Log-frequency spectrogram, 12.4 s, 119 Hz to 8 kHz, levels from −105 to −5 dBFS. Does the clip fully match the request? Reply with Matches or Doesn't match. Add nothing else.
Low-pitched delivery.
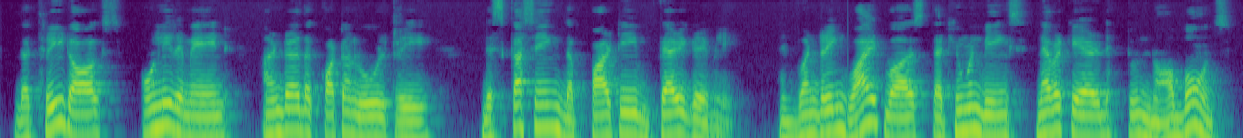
Matches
